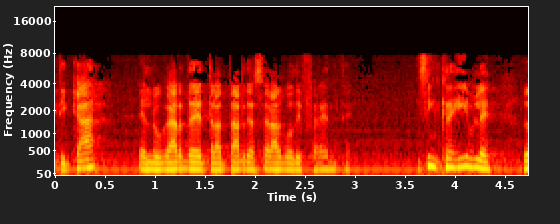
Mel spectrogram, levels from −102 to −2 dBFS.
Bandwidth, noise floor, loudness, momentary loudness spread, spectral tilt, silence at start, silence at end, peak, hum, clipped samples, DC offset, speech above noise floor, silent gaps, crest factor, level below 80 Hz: 8 kHz; -54 dBFS; -36 LUFS; 18 LU; -5 dB/octave; 0 s; 0 s; -18 dBFS; 60 Hz at -50 dBFS; under 0.1%; under 0.1%; 19 dB; none; 18 dB; -62 dBFS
